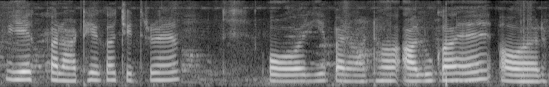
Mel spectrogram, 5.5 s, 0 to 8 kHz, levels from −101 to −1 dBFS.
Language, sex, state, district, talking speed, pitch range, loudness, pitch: Hindi, female, Andhra Pradesh, Anantapur, 155 wpm, 220-255 Hz, -26 LUFS, 230 Hz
